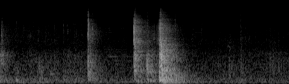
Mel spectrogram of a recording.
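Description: A door bangs shut nearby.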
